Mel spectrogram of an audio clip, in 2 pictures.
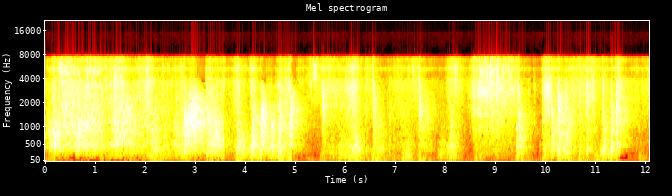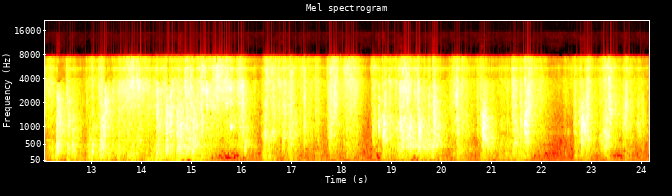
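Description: Thin sheet-metal absorber plate being slid and flexed into place beneath copper tubing on foil-faced insulation board: irregular scraping and wobbling of the sheet, with knocks.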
